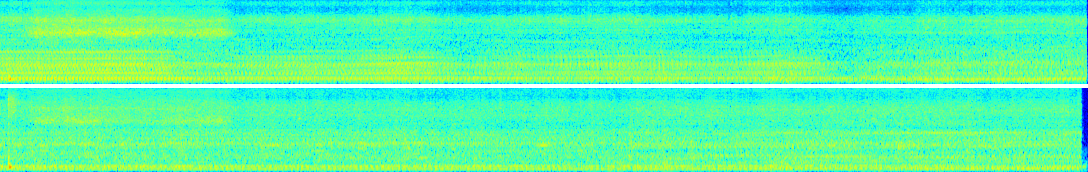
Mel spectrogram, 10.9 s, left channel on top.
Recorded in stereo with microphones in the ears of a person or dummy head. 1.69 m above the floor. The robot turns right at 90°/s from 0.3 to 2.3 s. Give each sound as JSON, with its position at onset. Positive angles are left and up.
{"t": 0.1, "sound": "a snare drum", "side_deg": -20}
